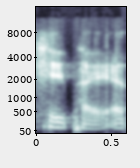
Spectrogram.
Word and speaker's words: Quay: It's essentially something we're promoting together with with PlaceOS, and so we pronounce it KeyPay. And the, the quay part, we founded this business, Steve and I, in Circular Quay in Sydney. So quay is is like as in like where boats dock.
